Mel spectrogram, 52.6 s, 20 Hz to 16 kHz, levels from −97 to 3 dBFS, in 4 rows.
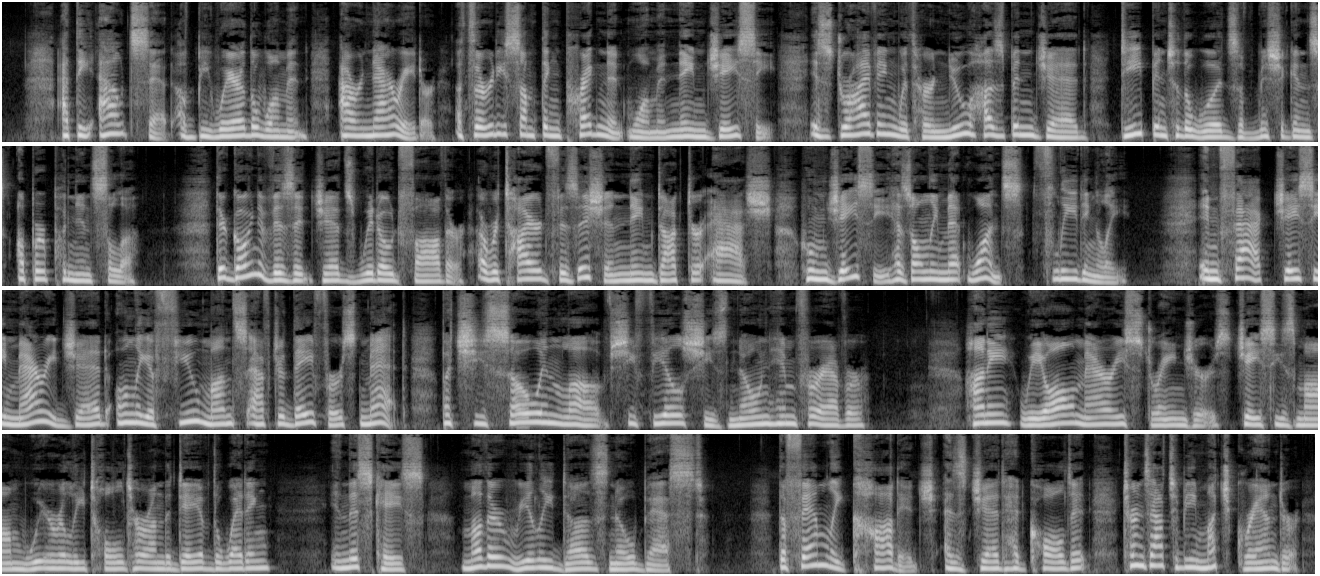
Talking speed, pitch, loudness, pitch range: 130 wpm, 185 Hz, -19 LUFS, 165-210 Hz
